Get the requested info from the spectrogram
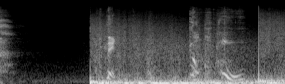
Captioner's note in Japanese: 衝撃音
